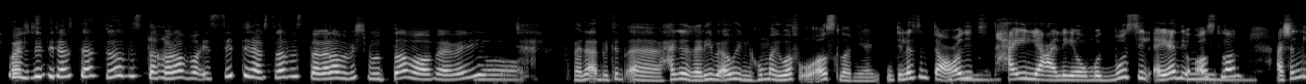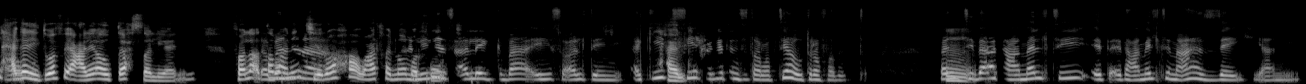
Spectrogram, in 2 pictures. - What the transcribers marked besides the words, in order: laughing while speaking: "والدتي نَفْسها بتبقى مستغربة"; other background noise
- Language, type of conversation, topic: Arabic, unstructured, إزاي تقنع حد من العيلة بفكرة جديدة؟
